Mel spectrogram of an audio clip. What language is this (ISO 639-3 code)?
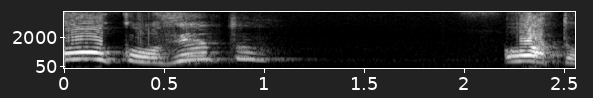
por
